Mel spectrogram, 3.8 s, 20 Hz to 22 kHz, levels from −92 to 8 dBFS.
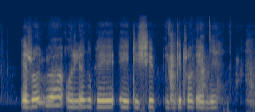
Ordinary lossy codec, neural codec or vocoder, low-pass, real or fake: Opus, 16 kbps; none; 10.8 kHz; real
